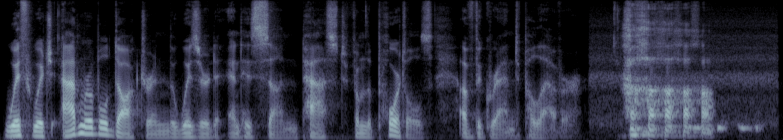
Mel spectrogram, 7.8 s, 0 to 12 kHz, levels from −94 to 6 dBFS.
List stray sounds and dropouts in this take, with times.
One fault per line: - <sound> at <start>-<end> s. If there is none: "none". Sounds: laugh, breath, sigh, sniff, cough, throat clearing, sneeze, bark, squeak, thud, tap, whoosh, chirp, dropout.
- laugh at 6.1-7.7 s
